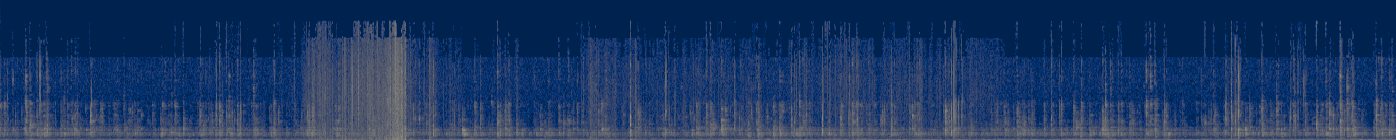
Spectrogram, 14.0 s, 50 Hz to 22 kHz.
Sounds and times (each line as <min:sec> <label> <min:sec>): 0:03.0 snowflakes on barbed wire 0:04.6
0:05.8 snowflakes on barbed wire 0:10.0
